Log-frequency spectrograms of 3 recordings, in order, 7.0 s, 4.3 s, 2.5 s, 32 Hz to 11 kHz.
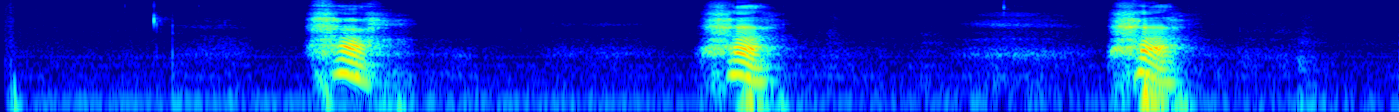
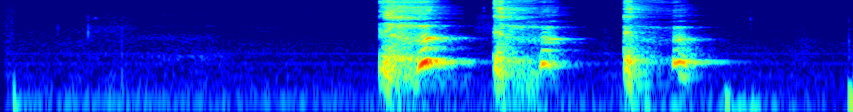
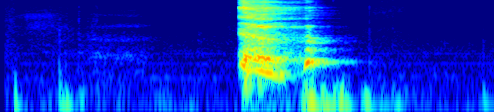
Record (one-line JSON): {"exhalation_length": "7.0 s", "exhalation_amplitude": 3663, "exhalation_signal_mean_std_ratio": 0.27, "three_cough_length": "4.3 s", "three_cough_amplitude": 10213, "three_cough_signal_mean_std_ratio": 0.27, "cough_length": "2.5 s", "cough_amplitude": 8140, "cough_signal_mean_std_ratio": 0.29, "survey_phase": "beta (2021-08-13 to 2022-03-07)", "age": "45-64", "gender": "Female", "wearing_mask": "No", "symptom_cough_any": true, "symptom_runny_or_blocked_nose": true, "symptom_sore_throat": true, "symptom_fatigue": true, "symptom_fever_high_temperature": true, "symptom_headache": true, "symptom_other": true, "symptom_onset": "3 days", "smoker_status": "Never smoked", "respiratory_condition_asthma": false, "respiratory_condition_other": false, "recruitment_source": "Test and Trace", "submission_delay": "2 days", "covid_test_result": "Positive", "covid_test_method": "RT-qPCR", "covid_ct_value": 17.1, "covid_ct_gene": "ORF1ab gene", "covid_ct_mean": 17.5, "covid_viral_load": "1900000 copies/ml", "covid_viral_load_category": "High viral load (>1M copies/ml)"}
